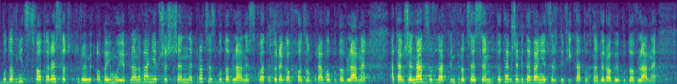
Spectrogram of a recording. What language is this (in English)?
Polish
